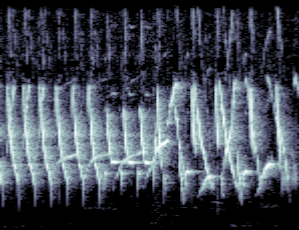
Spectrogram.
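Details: Two canaries calling back and forth in song, with differing voice colours; fast repeated descending notes about three per second, overlapping a thin whistle, ending in jumbled looping phrases.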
